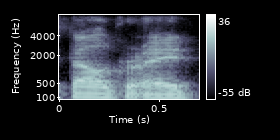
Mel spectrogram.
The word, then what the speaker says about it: Belgrade: I mean, I guess the anglicized way is Belgrade, but in Serbian it's Beograd.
